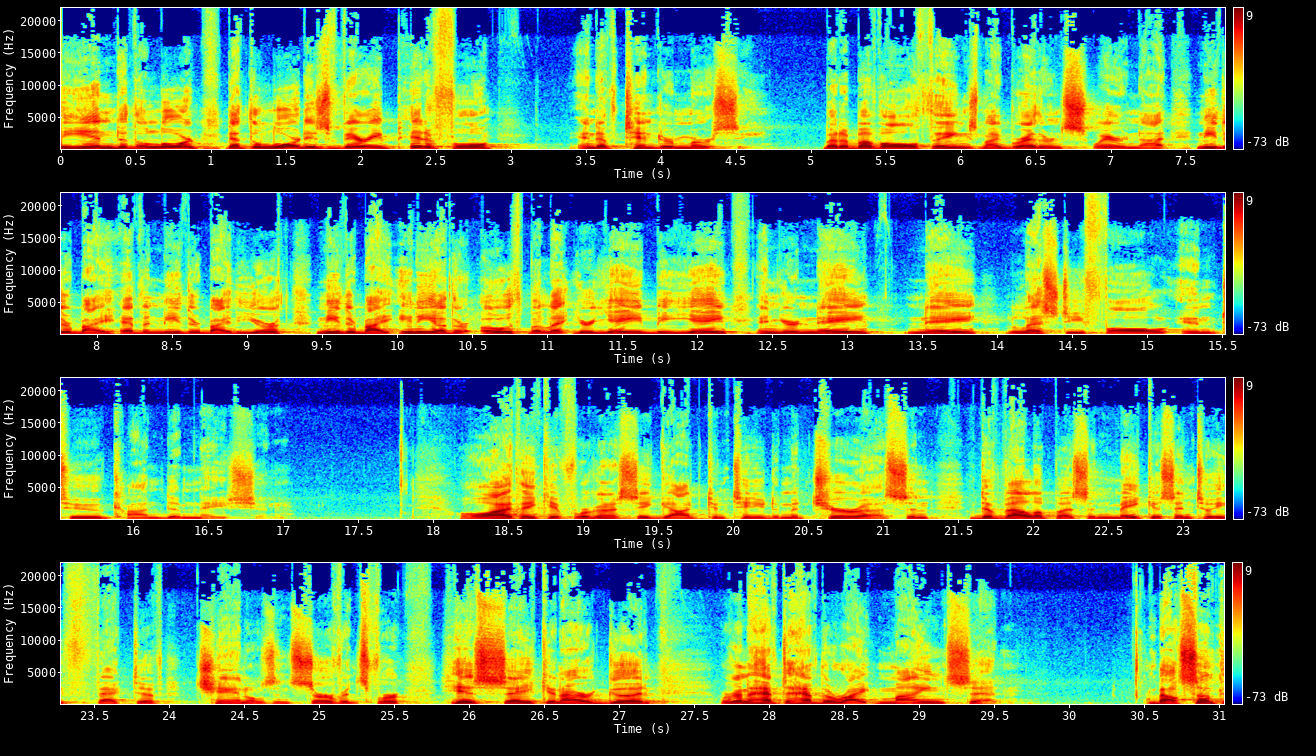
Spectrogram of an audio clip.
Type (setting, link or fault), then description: setting, large echoing room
